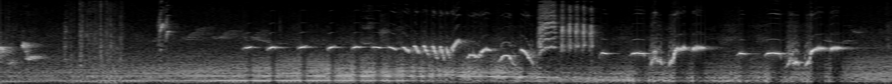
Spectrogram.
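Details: White-rumped shama in full lure song: a run of identical short whistles repeated quickly, then swooping slurred phrases, a harsh rasping burst and falling whistled notes, over a constant low droning hum.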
